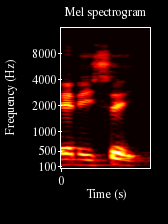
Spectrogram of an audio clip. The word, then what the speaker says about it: NEC: saying to you, James, I'm not going to use the correct Dutch pronunciation like you do. I'm just going to take it easy and say NEC.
